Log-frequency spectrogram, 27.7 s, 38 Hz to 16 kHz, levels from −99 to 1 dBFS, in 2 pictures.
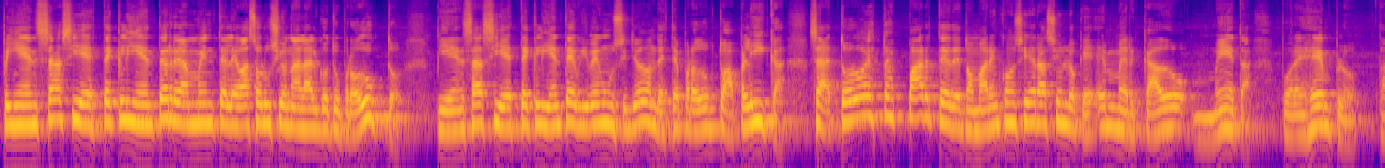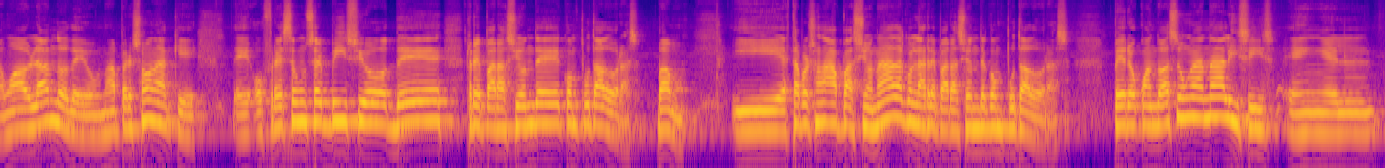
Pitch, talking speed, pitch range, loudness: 185 Hz, 160 wpm, 160-200 Hz, -18 LUFS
